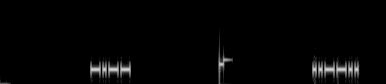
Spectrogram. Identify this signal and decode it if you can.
Morse code, heard as a keyed tone, about 39 wpm, 700 Hz. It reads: Y ?
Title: Single Character (Letter:Number:Punctuation:Prosign) Alt 40wpm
